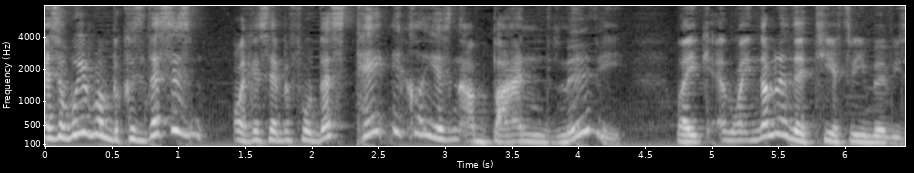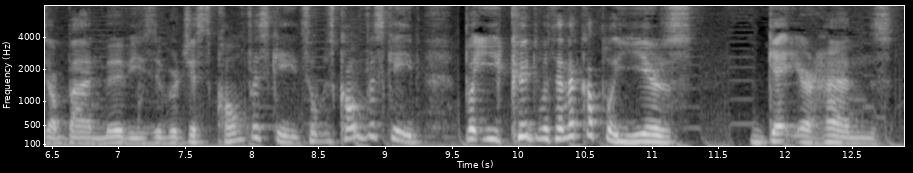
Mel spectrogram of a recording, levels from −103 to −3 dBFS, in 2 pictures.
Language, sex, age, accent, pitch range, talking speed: English, male, 30-49, British, 125-175 Hz, 220 wpm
